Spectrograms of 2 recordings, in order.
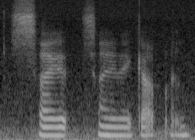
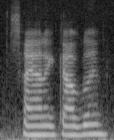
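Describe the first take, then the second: First: Whispered "psionic goblin". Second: Said in the usual way. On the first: Shown as a demonstration. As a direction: breathe it to yourself.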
